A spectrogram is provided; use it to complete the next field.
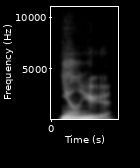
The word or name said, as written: Ying1 yu3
